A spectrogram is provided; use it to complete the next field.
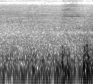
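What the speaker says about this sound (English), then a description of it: "train coming with some intermodal flat cars" A Norfolk Southern intermodal freight train with flat cars passes close by at a crossing in Duluth, Georgia, giving a loud continuous rumble of rolling wagons and a faint wheel squeal.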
